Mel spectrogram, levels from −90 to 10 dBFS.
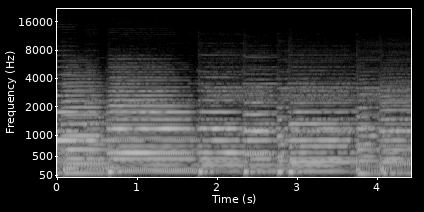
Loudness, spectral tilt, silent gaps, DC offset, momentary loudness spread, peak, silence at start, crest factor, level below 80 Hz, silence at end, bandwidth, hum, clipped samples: -21 LUFS; -7 dB/octave; none; under 0.1%; 6 LU; -8 dBFS; 0 s; 14 dB; -60 dBFS; 0 s; 8.4 kHz; none; under 0.1%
